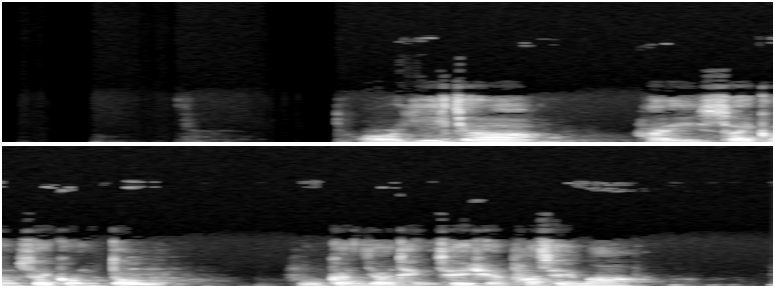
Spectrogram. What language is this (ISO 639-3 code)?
yue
